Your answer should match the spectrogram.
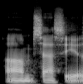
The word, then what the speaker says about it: SASE: SASE is a Secure Access Service Edge, SASE. I don't know why they pronounced it SASE, but you know, everybody does.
